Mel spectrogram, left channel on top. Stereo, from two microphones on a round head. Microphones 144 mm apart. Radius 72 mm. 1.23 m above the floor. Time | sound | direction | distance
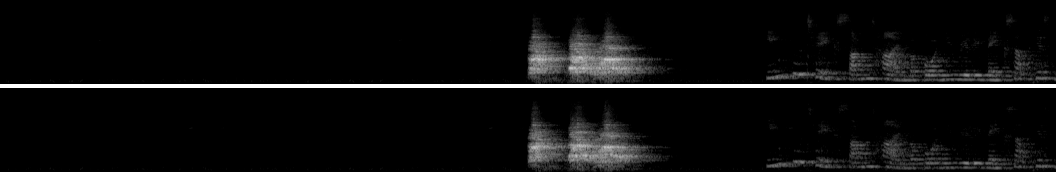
5.3 | a dog barking | 25° right (ahead or behind) | 0.7 m
7.7 | a woman speaking | 20° left (ahead or behind) | 0.5 m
